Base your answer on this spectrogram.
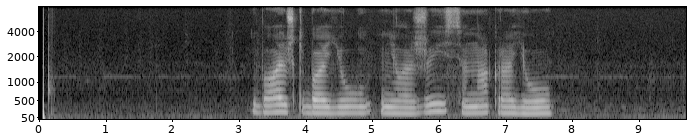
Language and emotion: Russian, sad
